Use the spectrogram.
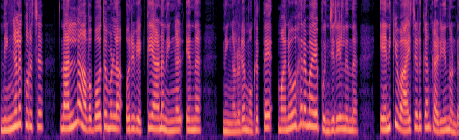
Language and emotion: Malayalam, happy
